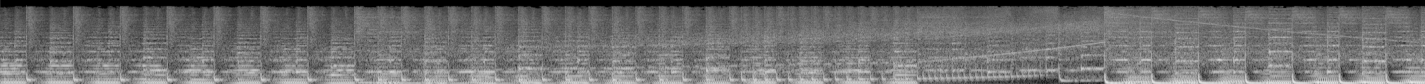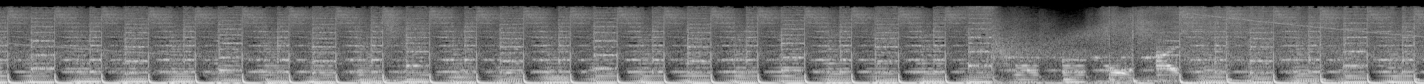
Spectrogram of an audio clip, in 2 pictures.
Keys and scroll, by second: 4.3 super+d, 5.6 super+z, 12.0 Escape.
